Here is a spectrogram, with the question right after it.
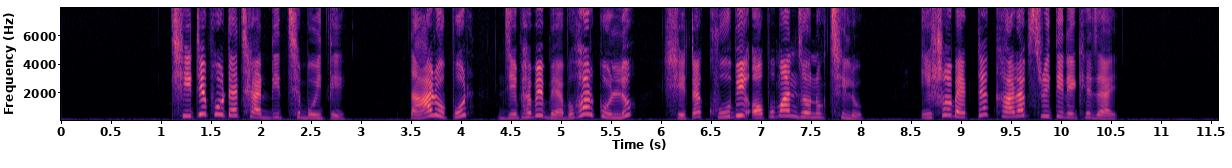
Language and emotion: Bengali, disgusted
